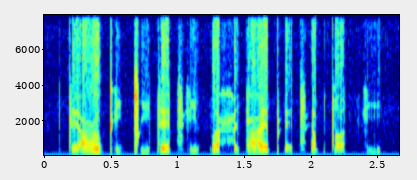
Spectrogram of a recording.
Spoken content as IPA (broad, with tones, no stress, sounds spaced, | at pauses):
t ɛ̰˨ ʕ u˦˨ kʼ i˨ ǀ ḭ˦ t ɛ˨ t͡sʼ i˨ p ʌ˨ ħ ḭ˨ p ʕ ɛ˦ pʼ ɛ̰˨ t͡sʼ ɛ˨ p tˤ ɛ̰˨˦ t͡sʼ ḭ˨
